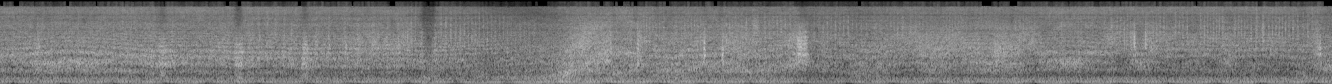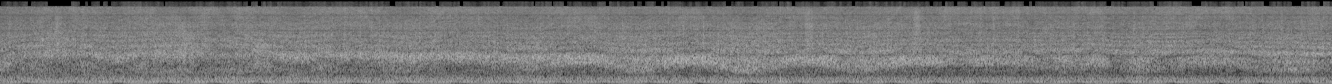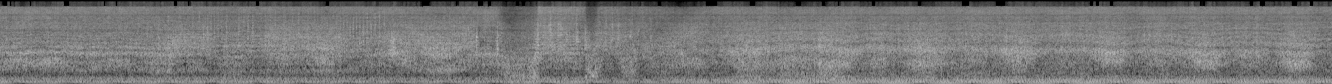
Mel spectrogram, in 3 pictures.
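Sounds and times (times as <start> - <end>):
pressure washer engine running: 0.0 - 39.9
water jet hissing against brick: 0.0 - 39.9.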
